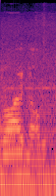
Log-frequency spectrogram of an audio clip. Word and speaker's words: Rheidol: Rheidol.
